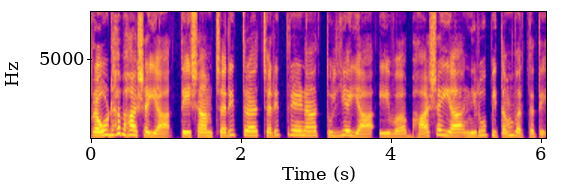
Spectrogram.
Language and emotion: Sanskrit, neutral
